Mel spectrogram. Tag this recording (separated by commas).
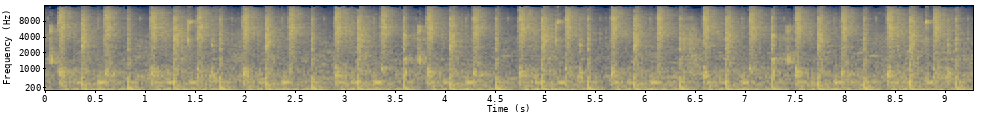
Electronic music, Music, Speech, Techno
